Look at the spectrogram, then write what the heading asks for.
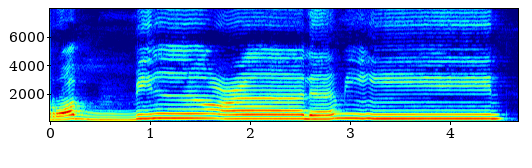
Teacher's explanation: شد والے حرف کی 2 ادائیگیاں ہوتی ہیں. پہلی آواز ہوگی رب، دوسری ہوگی بی · عین عین، یہ بھی ہمارے حلق کے مڈ والے پارٹ سے ادا ہوتا ہے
